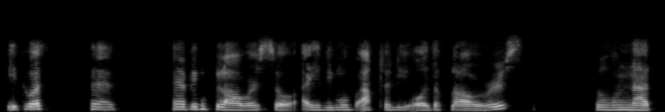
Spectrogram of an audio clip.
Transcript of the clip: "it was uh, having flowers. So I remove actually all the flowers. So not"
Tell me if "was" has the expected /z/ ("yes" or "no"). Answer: no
